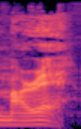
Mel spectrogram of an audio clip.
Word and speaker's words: Marais: South African author called Eugene morees pronounced in South Africa Mari and the soul of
